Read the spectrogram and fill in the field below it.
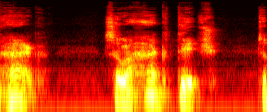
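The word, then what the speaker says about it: hæg: The Mercian pronunciation would have been hag, so a hag ditch to the Mercian Saxons was a meadow enclosed by a wall or a ditch.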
